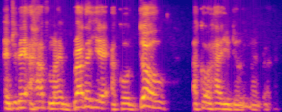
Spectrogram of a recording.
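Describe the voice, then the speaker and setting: A man hosts an online talk radio show with a slightly raised pitch and a husky, rough edge to his voice. He talks emphatically, repeating phrases and rising into loud bursts of enthusiasm as he welcomes listeners. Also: a little fast. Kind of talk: energetic radio show intro and interview. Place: Toronto.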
